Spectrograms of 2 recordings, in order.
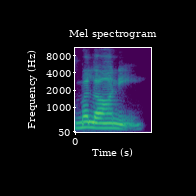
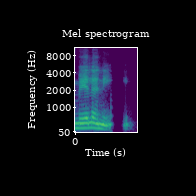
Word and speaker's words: Melanie: africans if you uh my name in south africa and it is pronounced milani in canada i'm melanie if you are if you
